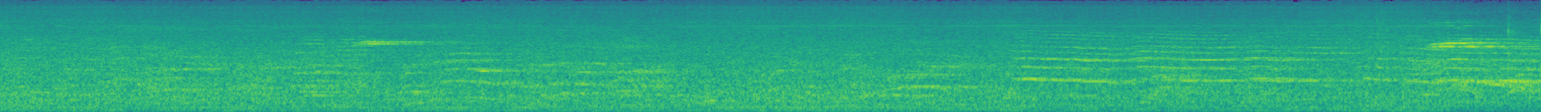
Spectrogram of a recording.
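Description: Water splashes as swimmers churn through a pool.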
